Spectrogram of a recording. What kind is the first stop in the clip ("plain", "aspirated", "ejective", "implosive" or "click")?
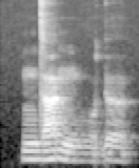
plain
